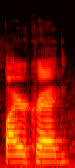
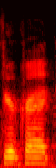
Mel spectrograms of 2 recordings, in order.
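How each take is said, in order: First: The first syllable sounds like 'fire'. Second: The first syllable sounds like 'fear'. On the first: This is how the character says the name. "Now he says Firecrag" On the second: This is how the player has always said the name. "I'm gonna call him Fearcrag"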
